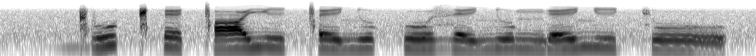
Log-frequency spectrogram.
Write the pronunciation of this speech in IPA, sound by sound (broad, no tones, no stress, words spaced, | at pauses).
ɡ͡ǁuǁʰe ǀɒji ǀeʎukuze ʎuŋeʎi cu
